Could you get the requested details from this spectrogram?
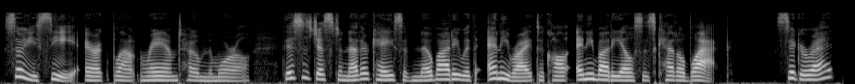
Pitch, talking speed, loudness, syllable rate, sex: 210 Hz, 180 wpm, -20 LUFS, 5.8 syllables/s, female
